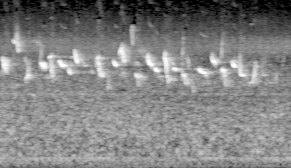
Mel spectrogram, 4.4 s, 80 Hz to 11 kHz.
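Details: A male blackcap at Baška, Croatia, on 20 July 2022 pours out a lively, unbroken warble of high, scratchy, up-and-down notes for over four seconds.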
